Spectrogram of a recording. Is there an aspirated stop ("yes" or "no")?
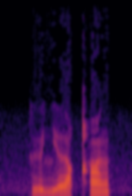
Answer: yes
